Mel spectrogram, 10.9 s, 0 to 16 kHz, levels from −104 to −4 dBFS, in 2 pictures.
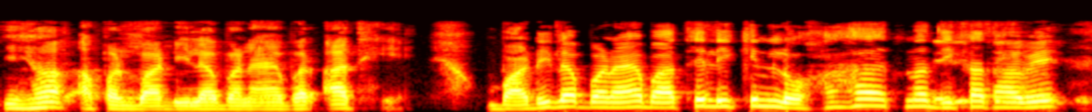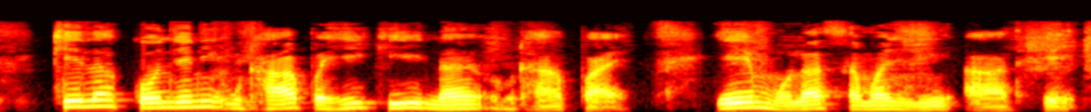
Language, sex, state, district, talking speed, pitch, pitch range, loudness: Chhattisgarhi, male, Chhattisgarh, Rajnandgaon, 170 wpm, 160 Hz, 125-190 Hz, -16 LUFS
